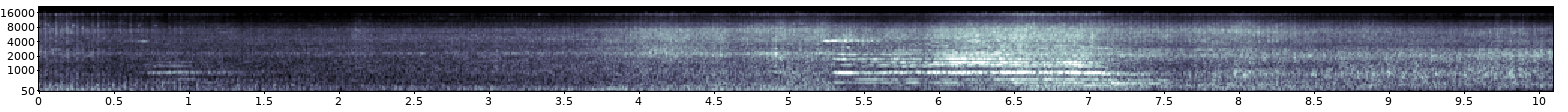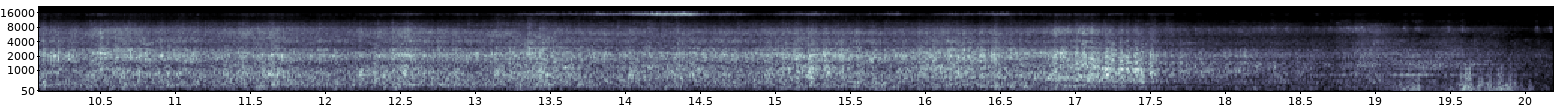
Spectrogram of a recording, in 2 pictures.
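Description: Argo Parahyangan passenger train passing at speed behind a diesel locomotive. The horn sounds for about two seconds some five seconds in, then the coaches rush by with steady wheel-and-rail noise for about ten seconds, fading away near the end.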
